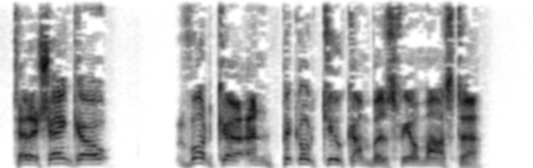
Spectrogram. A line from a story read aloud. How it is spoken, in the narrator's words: he shouted, evidently enjoying the sound of his own voice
